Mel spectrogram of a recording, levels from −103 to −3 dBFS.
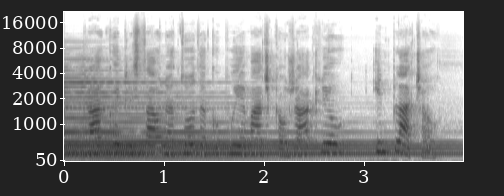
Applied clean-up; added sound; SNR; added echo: none; Guitar; -3 dB; none.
